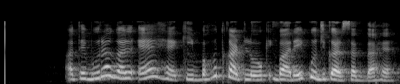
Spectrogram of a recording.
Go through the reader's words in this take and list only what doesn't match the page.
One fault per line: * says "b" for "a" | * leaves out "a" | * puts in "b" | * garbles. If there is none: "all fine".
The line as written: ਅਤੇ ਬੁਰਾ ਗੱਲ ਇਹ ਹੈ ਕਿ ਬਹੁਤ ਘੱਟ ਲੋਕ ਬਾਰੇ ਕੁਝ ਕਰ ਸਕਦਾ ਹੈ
all fine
